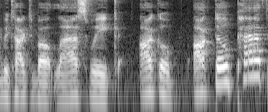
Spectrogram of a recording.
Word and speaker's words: Octopath: that we talked about last week, Octopath, I believe is how you say it.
